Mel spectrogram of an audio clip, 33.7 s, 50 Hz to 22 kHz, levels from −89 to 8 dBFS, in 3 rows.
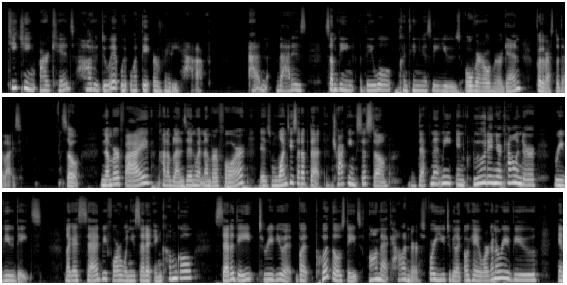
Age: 20-39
